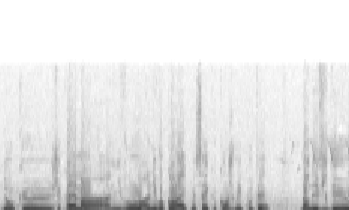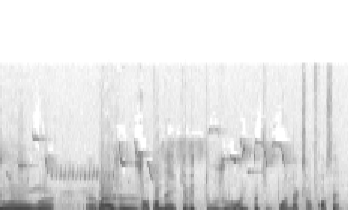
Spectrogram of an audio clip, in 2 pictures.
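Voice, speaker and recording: A man's voice: mid-range voice, expressive, brisk, dark tone, slight background noise. A French man in his thirties talking casually to camera, chatty and rambling with many hesitations. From France. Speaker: online English teacher, blogger.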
